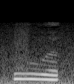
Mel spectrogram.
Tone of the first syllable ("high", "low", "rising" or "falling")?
low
